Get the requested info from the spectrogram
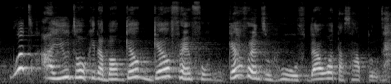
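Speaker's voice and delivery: loud, high mock outrage; indignant disbelief. Girl answering boy who wants her as girlfriend, indignant disbelief. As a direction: throw the questions back, scandalized. Retorts to boy's confession.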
